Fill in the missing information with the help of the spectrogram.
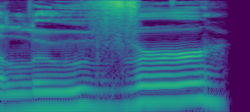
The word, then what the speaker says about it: Louvre: I very recently went to the Louvre. – Right. – Which is how it's properly pronounced.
